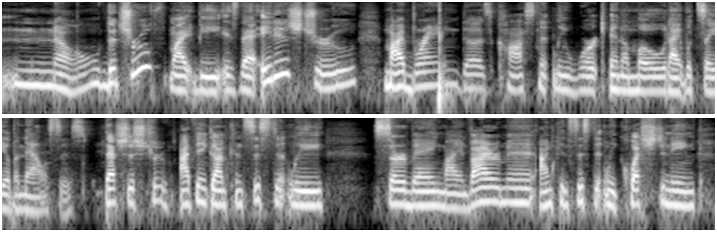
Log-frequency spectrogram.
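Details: Adult woman speaking; normal speech.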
